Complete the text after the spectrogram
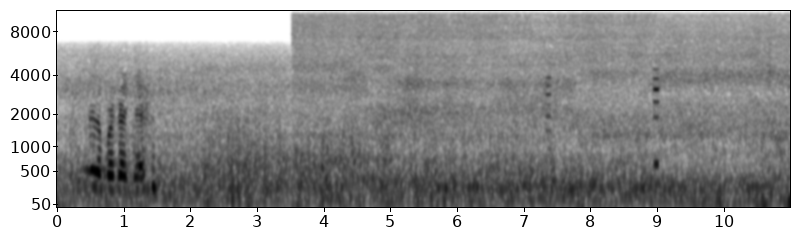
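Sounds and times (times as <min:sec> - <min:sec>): wind on microphone: 0:00.0 - 0:11.0
waves washing at shore: 0:03.5 - 0:11.0.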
